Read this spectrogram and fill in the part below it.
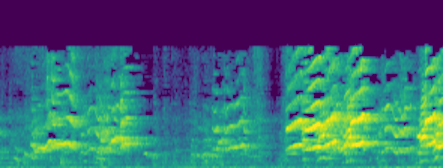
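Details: Lorikeet chatter: raspy high squeaks in a short busy run, a lull, then a sudden louder burst of overlapping screeches.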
